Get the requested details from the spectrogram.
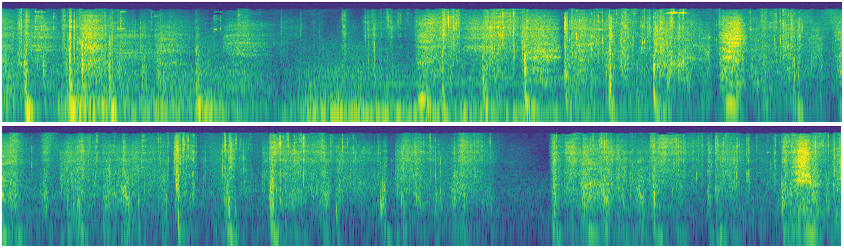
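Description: Footsteps crunch through grass and over the ground.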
